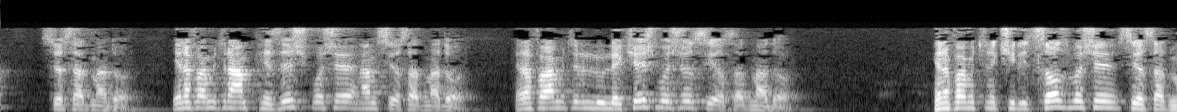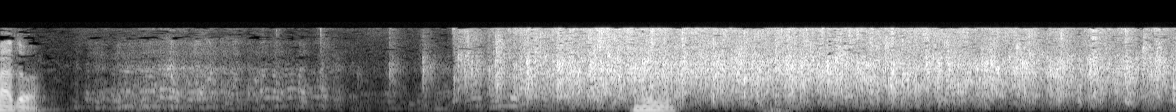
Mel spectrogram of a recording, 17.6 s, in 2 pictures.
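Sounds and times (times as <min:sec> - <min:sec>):
speech: 0:00.0 - 0:06.0, 0:07.0 - 0:09.2
laughter: 0:09.4 - 0:11.5, 0:13.6 - 0:14.0
audience applause: 0:11.7 - 0:17.6.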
